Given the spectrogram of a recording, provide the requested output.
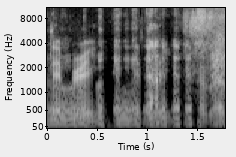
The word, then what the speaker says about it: debris: I might be talking absolute twaddle there when I said it French, but it does sound like it when you have a silent S.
